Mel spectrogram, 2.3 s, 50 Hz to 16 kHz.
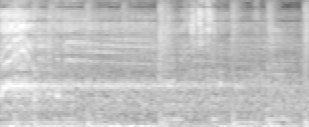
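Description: A WLtoys 104072 RC car on a speed run across a wet autumn surface, its electric motor whining steadily with a constant drone and faint rumble throughout, close and fairly loud, with no talking.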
